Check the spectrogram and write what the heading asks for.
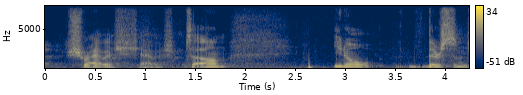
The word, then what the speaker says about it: Chrabascz: You know how number 45 for Butler, Andrew, I'll let Eric pronounce his last name. Shrabish.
